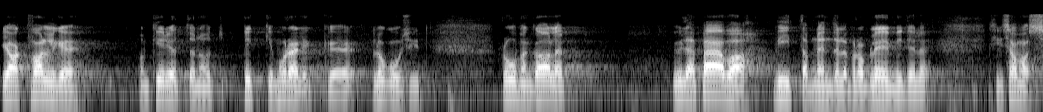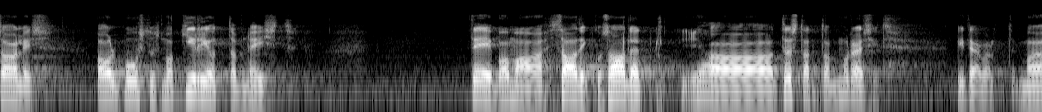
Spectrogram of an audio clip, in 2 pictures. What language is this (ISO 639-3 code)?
est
